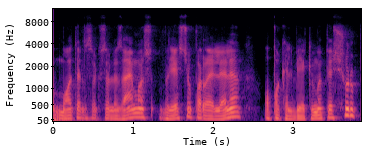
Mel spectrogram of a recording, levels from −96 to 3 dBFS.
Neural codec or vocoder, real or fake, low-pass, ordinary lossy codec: none; real; 7.2 kHz; Opus, 32 kbps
